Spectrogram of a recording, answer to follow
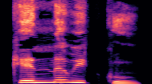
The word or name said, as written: ಕೆನ್ನವಿಕ್ಕು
